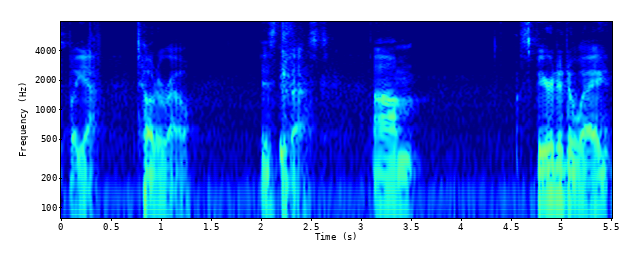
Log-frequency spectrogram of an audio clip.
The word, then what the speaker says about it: Totoro: I guess I'm just going to be doing a few Studio Ghibli movies I've seen, like My Neighbor Totoro, which I saw, like, last week, and... – Isn't it Totoro? – Yes, it's Totoro. I'm sorry. – You pronounced it wrong.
